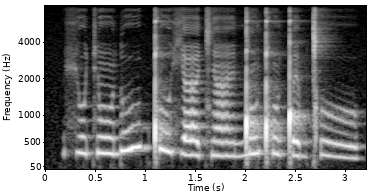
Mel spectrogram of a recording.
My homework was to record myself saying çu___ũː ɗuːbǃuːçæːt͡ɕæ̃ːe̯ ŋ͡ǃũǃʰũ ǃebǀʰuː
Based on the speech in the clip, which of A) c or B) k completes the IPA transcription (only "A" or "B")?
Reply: A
